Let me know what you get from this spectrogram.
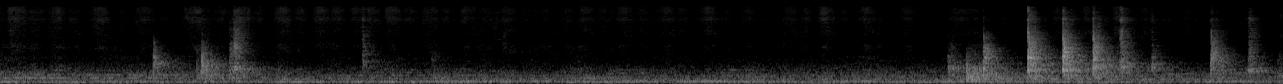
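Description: Blackboard duster wiped across a chalkboard in short strokes: a few scattered strokes around two seconds in, then a quick run of louder strokes about ten seconds in and two more near the end.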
